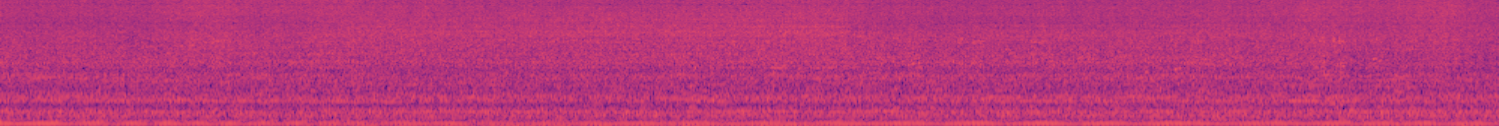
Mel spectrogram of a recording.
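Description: Road noise rumbles as the bus rolls along a winding road.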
